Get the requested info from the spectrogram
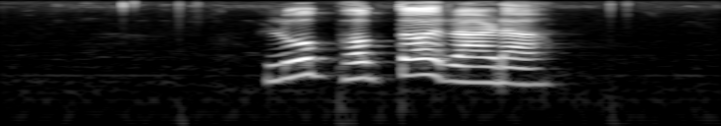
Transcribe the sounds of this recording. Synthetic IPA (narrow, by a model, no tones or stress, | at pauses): lok̚bʱʌkt̪ʌɾaɽa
